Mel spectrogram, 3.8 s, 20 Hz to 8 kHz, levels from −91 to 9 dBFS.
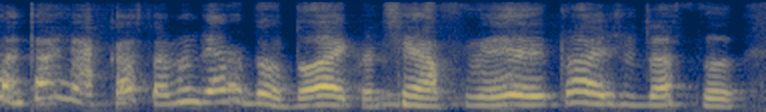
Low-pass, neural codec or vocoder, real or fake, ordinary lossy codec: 7.2 kHz; codec, 44.1 kHz, 2.6 kbps, DAC; fake; none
